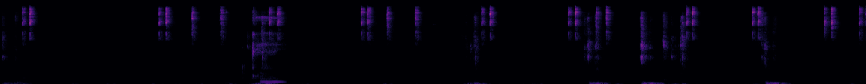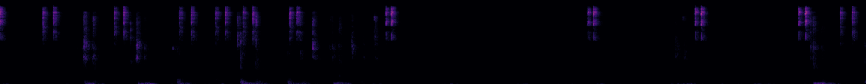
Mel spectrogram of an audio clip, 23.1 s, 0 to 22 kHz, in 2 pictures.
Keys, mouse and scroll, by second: 0.0 ctrl+r, 2.1 click, 2.5 middle click, 3.5 ctrl+r, 4.8 click, 5.1 middle click, 5.7-6.1 scroll down 1, 6.3 ctrl+r, 7.6 click, 7.8 Tab, 7.9 middle click, 8.2 scroll up 2, 8.5 Tab, 9.0 ctrl+r, 10.0 click, 10.3 Tab, 10.3 scroll down 1, 10.7 scroll up 1, 11.0 right click, 12.1 middle click, 12.4 scroll up 1, 12.6 Tab, 12.9 scroll down 1, 13.1 middle click, 13.3 Tab, 13.7-14.0 scroll down 2, 13.9 shift+middle drag, 14.4 middle click, 14.8 shift+middle drag, 15.0-15.7 scroll up 3, 15.4 shift+middle click, 15.9 Tab, 16.4 ctrl+r, 19.3 click, 20.5 ctrl+r, 22.2 click, 22.4 Tab, 22.6 scroll down 2, 22.7 middle click.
